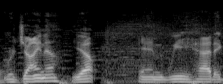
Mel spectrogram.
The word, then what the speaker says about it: Regina: First of all, Regina rhymes with fun.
